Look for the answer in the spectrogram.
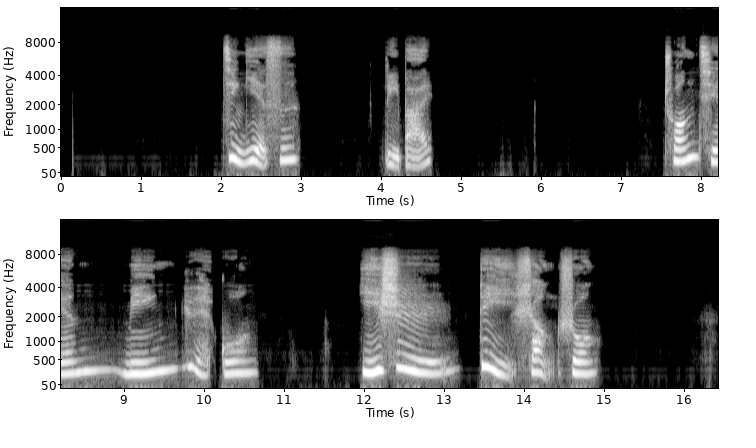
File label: quiet moonlit night chinese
